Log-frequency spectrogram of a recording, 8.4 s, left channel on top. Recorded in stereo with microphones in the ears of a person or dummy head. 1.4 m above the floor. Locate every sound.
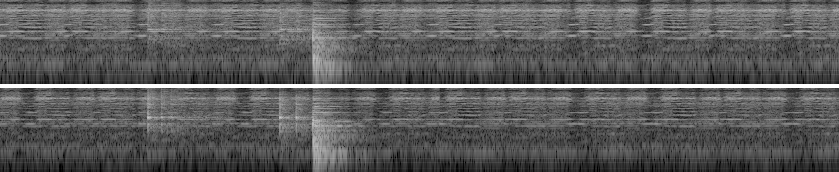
1.5 s a dropped coin: 45° right (ahead or behind), 2.5 m
3.1 s a thud: 10° left (ahead or behind), 2.5 m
